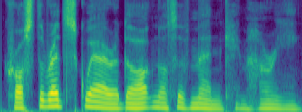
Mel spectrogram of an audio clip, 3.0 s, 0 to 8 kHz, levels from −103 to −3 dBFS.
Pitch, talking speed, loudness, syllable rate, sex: 125 Hz, 220 wpm, -18 LUFS, 4.7 syllables/s, male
